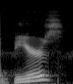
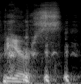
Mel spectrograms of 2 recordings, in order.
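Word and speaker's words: Bearse: I think I said Amanda Beers. Idiot. Bierce.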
